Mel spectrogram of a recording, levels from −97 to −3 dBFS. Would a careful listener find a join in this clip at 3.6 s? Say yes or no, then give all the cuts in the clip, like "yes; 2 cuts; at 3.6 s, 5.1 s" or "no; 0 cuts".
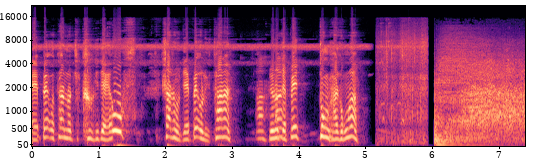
no; 1 cut; at 5.0 s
